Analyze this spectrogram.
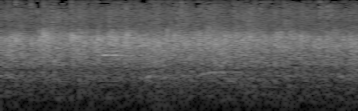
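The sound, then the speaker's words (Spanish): A church audience claps together in sustained, dense applause for the Lord, a steady wash of many hands at even loudness throughout, with no distinct voices standing out. “Denle un aplauso al Señor, denle un aplauso al Señor.”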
